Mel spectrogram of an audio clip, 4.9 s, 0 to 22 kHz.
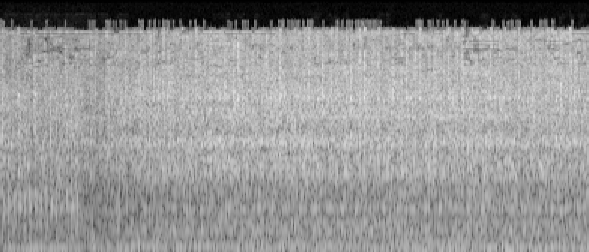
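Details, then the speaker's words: Ford EcoSport 1.5 manual gearbox at cold idle: a loud, fast metallic rattle that stops when the clutch is pressed and returns when it is released. Exact cause unclear. "Bueno, escucharon ese ruido. Está raro, ¿verdad? complicado porque se quita cuando pisamos el embrague, se vuelve cuando soltamos el embrague,"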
